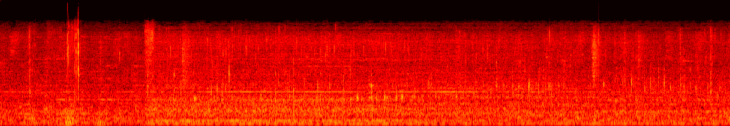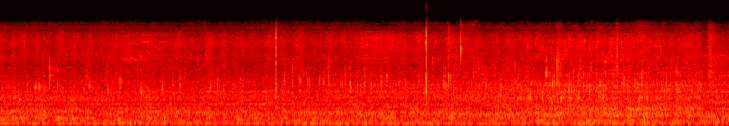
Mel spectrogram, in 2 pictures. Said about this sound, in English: Once your tomato sauce reaches a boiling point, you can turn it off.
